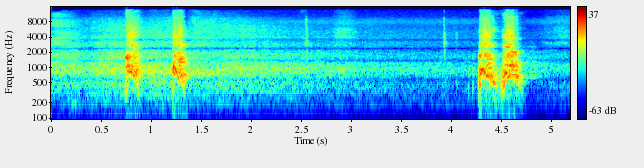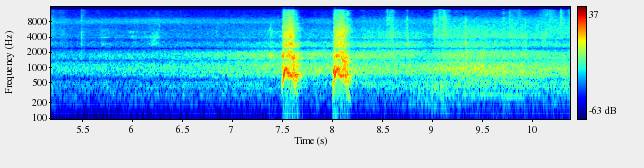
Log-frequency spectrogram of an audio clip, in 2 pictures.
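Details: A Lhasa Apso dog barks at a beetle in paired barks, three quick doubled bursts about three seconds apart, over constant background hum.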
